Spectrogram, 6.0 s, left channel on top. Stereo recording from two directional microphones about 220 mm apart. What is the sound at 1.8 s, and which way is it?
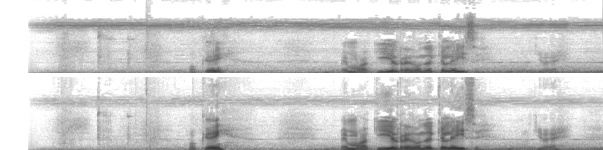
Speech, 50° right (ahead or behind).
